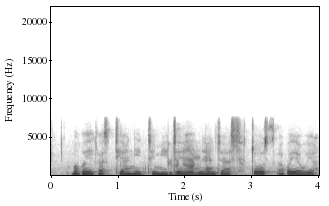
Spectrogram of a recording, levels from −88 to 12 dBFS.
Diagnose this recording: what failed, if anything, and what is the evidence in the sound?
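Nothing failed in this recording, and the sound carries no evidence of a fault, only the expected absence of content above about 7.4 kHz from its AMR wideband (HD Voice) coding at 23.05 kbit/s.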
